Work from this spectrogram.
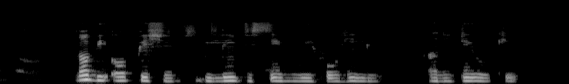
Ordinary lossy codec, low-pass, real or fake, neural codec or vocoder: none; 7.2 kHz; real; none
